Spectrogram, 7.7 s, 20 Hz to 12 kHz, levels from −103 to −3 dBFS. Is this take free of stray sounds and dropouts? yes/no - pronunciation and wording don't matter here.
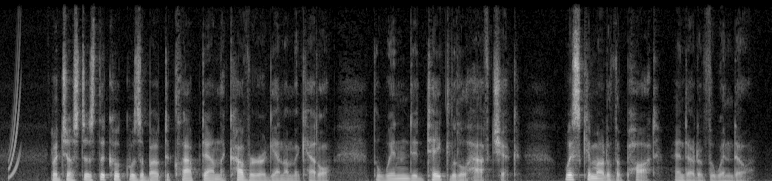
no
